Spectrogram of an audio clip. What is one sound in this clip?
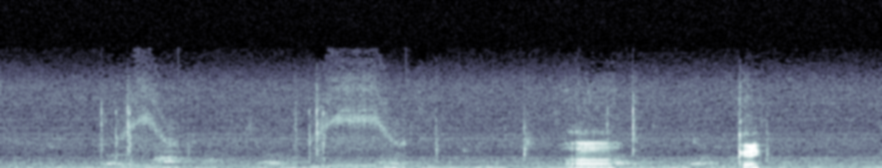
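A small mechanical lift clunks into place.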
